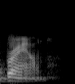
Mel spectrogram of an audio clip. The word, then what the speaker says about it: Braun: Christian Brown, and B-R-A-U-N, but they pronounce it Brown.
